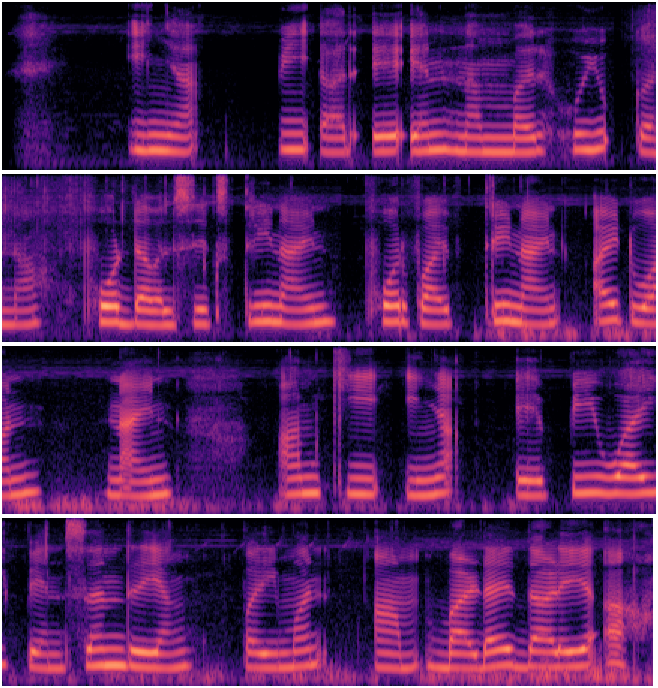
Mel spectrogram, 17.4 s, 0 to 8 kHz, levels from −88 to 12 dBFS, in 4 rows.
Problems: constant background noise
